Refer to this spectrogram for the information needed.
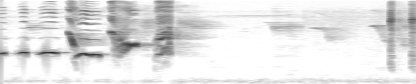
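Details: Brief burst of white-rumped shama lure song used to draw out another shama's song: quick clear whistles and harsh buzzy notes in under one and a half seconds, then near silence with two faint clicks.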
